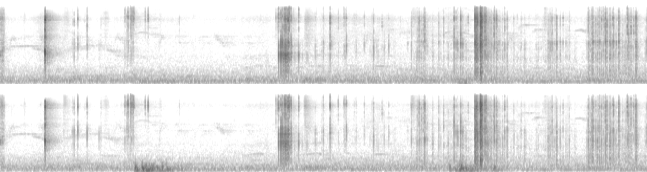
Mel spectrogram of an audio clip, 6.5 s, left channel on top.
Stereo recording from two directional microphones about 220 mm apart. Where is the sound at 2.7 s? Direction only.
10° right (ahead or behind).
